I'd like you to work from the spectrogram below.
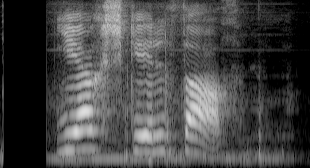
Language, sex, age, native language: Icelandic, female, 7, Slovak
